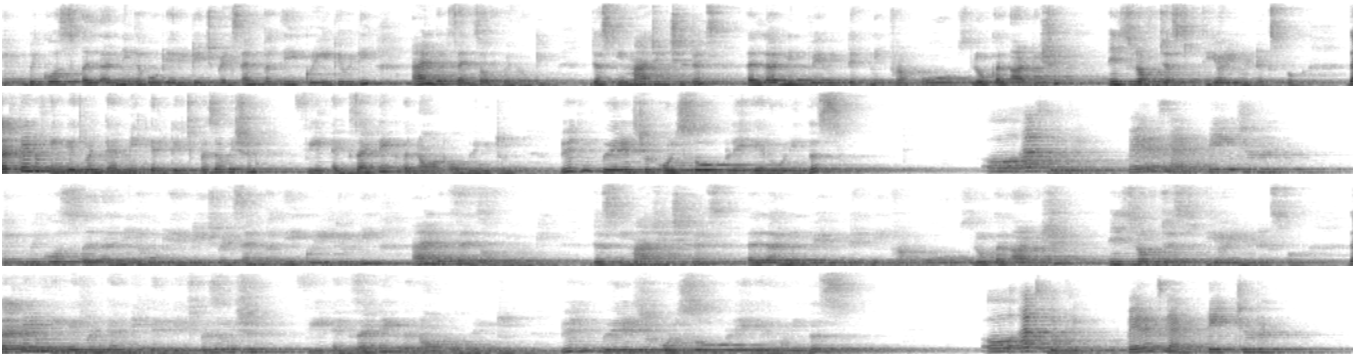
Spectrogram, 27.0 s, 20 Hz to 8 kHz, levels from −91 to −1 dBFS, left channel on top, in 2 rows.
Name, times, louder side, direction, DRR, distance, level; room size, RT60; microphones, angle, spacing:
voice 1, 0.0-5.5 5.9-7.2 7.4-10.7 11.1-13.0 13.4-16.2 16.6-18.7 19.1-21.9 23.5-23.6 25.0-25.2, left 4 dB, 65° left, 4 dB, 0.3 m, -31 dB
voice 2, 23.3-24.3 24.8-26.2, right 3 dB, 80° right, 0 dB, 0.4 m, -34 dB
6.0 x 5.1 x 4.2 m, 3.0 s
head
